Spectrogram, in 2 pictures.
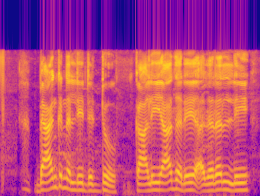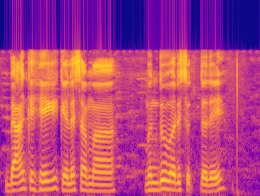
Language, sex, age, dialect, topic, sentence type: Kannada, male, 46-50, Coastal/Dakshin, banking, question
